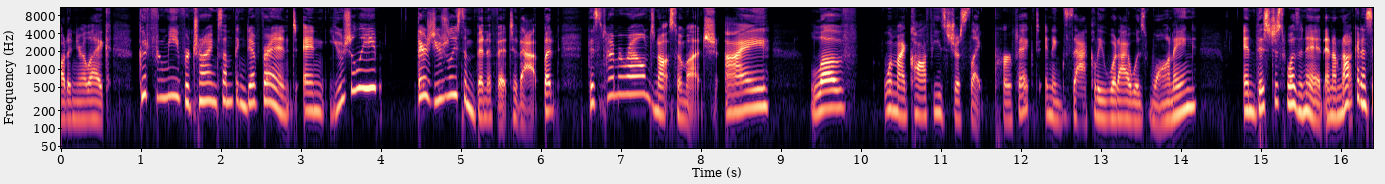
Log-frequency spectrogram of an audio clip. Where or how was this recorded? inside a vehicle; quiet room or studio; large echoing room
inside a vehicle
